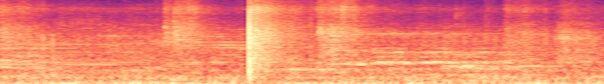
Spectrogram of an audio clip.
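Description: A single sharp crack about a second in, over faint background music.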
